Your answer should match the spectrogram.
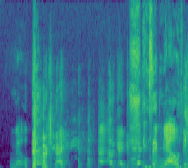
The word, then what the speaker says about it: Meowth: Pronounce his name again. No. Okay. Okay. Is it Meowth? It's Meowth.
